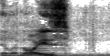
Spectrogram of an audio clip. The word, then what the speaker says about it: Illinois: the great state of Illinois. Don't pronounce the S.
